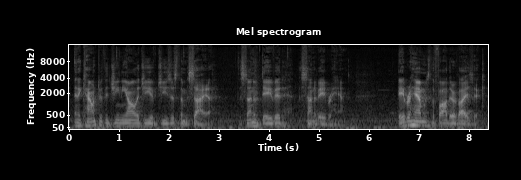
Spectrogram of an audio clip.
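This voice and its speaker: Super deep guy reading scripture slow and soft, bright crisp tone. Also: animated, a little hiss or hum. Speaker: scripture reader.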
